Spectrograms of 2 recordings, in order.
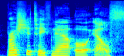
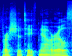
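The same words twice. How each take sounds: First: It is said in an escalated, angry way. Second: It is said in a plainer, calmer way.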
